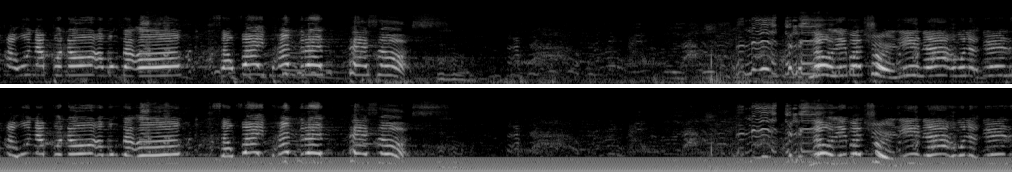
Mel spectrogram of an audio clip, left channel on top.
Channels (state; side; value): noise; right; hum, 1 dB below the sound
